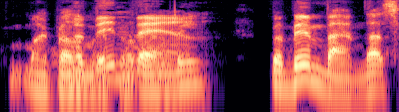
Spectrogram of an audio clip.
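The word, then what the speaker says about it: MBMBaM: I can never pronounce it right. Mbam, which is like my brother. Mabimbam. Mabimbam, that's how you say it.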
